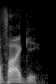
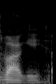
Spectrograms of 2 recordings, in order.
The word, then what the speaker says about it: Vaghi: Is it, isn't it, is, it, is there an, actually a G sound there? Is it Vagi or is it Vahi? – No, Vagi. Vagi? Vagi. It yeah. is Vagi. Okay.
